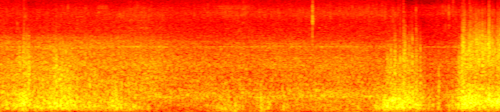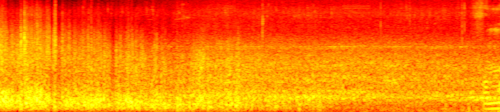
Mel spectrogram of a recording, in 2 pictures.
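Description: Wind buffeting the microphone, with stronger gusts about four and five seconds in, over a steady background rumble.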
